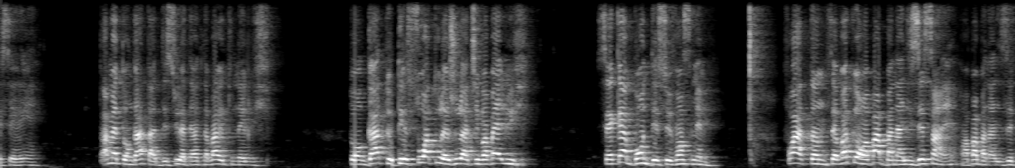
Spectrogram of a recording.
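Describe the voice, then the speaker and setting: Animated scolding woman in an echoey room. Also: medium pitch. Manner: animated, scolding, repetitive, addresses viewers directly. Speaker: social media commentator. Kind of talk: casual commentary to viewers.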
